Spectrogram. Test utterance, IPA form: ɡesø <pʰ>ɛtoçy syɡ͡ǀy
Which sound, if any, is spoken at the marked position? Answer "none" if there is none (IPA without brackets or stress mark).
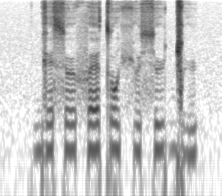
f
